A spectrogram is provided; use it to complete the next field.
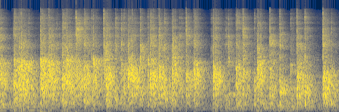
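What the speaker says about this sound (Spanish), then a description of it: "Un aplauso, por favor." Applause from a TV studio audience on a Spanish-language cultural program, a steady, loud burst of hand claps that holds close and dense from start to finish with no voices over it.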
